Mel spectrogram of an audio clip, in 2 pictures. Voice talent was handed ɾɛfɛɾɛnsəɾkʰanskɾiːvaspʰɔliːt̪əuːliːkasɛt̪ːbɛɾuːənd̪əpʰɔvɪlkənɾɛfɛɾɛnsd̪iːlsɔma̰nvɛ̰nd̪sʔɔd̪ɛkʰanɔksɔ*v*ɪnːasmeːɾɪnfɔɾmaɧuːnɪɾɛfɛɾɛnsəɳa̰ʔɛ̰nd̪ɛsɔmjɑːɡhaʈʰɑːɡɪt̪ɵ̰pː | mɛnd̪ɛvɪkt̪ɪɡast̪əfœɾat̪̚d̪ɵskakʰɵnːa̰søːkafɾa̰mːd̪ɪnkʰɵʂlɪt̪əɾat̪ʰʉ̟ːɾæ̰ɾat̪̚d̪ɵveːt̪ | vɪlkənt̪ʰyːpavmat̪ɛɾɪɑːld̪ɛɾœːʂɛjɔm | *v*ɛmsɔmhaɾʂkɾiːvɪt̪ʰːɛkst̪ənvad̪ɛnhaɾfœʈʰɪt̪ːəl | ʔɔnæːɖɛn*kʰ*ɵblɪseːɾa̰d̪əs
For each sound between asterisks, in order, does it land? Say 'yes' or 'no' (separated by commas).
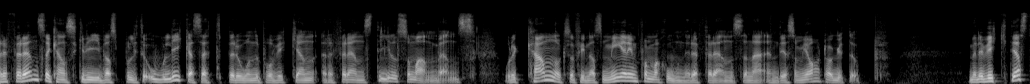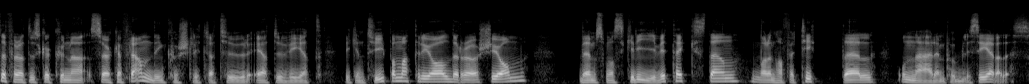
no, yes, no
